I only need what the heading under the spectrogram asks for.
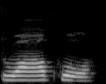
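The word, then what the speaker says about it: Djwhal Khul: make choices from the heart okay it is pronounced dwall cool also known as the Tibetan in the Tibetan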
